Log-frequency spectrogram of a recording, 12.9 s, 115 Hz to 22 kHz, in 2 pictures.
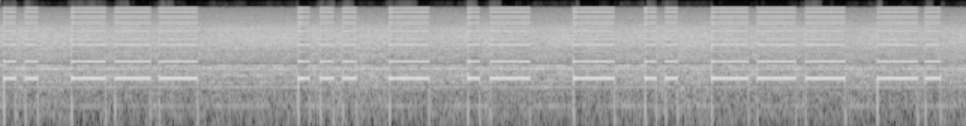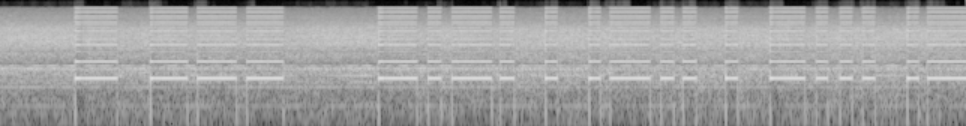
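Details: SAQ Grimeton 1924 Alexanderson alternator, 17.2 kHz VLF CW centennial transmission, punched-tape transmitter soon handing over to manual telegrapher keying; clean beeps near 850 Hz in on-off Morse rhythm, pitch rock steady, faint hiss; normal keying.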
